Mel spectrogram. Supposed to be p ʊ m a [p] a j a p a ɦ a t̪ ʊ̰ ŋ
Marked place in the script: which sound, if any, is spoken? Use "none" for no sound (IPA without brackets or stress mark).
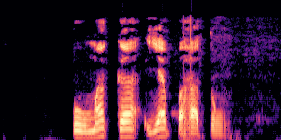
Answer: k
